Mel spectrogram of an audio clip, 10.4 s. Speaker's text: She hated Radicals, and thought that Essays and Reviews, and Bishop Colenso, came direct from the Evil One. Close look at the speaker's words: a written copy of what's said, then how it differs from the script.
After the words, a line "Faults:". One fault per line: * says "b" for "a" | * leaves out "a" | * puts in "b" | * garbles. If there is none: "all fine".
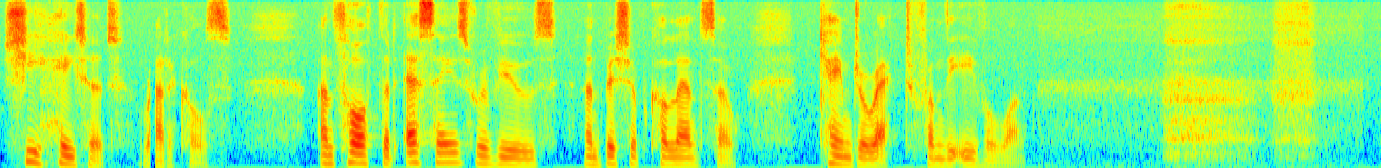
She hated Radicals, and thought that Essays Reviews, and Bishop Colenso, came direct from the Evil One.
Faults:
* leaves out "and"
